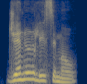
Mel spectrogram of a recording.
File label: "generalissimo", Indian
